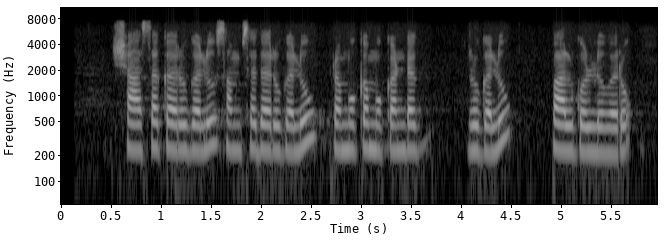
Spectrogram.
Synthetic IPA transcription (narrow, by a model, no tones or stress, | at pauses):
ʃaːsɐkɐɾuɡɐlusɐmsɐd̪ɐɾuɡɐlupɾɐmukɐmukɐɳɖɐ | ɾuɡɐlu | paːlɡoɭːuʋɐɾu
